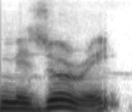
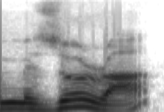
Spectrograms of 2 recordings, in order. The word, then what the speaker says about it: Missouri: وفيها النص تاعها في un état اللي هو الميزوري، يتكتب avec 2 S mais يتنطق ميزوري. les gens تاع الميزوري يقدروا même يقولوا ميزورا.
